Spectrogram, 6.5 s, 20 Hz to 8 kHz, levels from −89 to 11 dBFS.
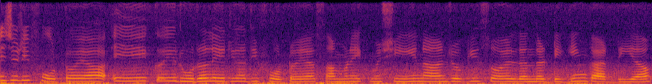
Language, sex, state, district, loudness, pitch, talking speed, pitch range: Punjabi, female, Punjab, Kapurthala, -16 LUFS, 280 Hz, 210 wpm, 260-300 Hz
